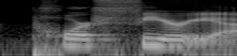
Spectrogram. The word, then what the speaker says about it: porphyria: So the main disease that people think really sparked these vampire superstitions was porphyria. I think I'm saying that right. – Yeah, sounds right.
